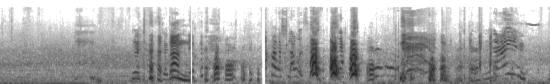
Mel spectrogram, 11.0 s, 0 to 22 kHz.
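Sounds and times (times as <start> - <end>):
woman speaking: 2.6 - 3.9, 5.3 - 7.9, 9.6 - 10.6.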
